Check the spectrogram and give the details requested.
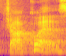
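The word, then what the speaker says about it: Jaw-Quez: But, you know, here we got was Jaw, J-A-W hyphen Quez, Jarquez.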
